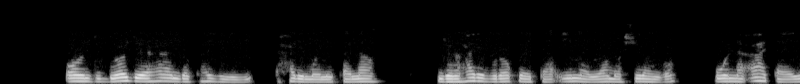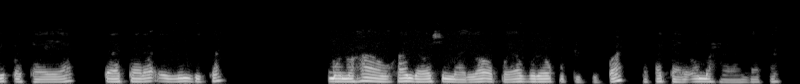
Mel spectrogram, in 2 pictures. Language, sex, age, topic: Oshiwambo, male, 25-35, agriculture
